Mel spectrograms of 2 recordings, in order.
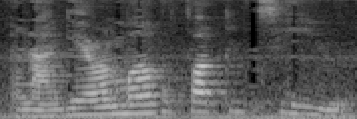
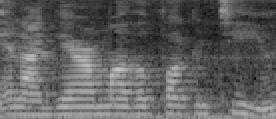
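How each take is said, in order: First: Said in the usual way. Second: Fast, run-together vow; quick emphatic repeat; rushed vow. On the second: Real, not acted. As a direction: rattle it off quickly.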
